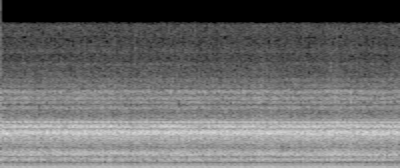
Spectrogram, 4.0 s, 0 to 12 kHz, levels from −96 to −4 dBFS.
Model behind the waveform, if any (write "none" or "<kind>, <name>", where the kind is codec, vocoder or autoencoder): none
